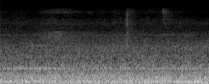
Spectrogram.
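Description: Steady low rumble of room noise with a faint constant hum underneath, unchanging through a pause in the talk.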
